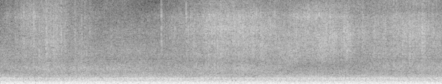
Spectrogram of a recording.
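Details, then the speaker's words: Sawmill sawdust blower with new welded motor mount, bigger blower and a clutch for easier start-up, heard by the saw blade: steady low hum with even rushing whoosh, no knocks or rubbing; more suction, running normally. "yeah you can actually hear that thing that is a little bit bigger so we're getting a little bit more suction so"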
